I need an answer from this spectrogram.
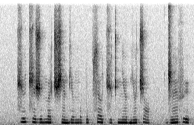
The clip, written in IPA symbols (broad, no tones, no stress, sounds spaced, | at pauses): t͡ɕ ʉ t͡ɕ œ ʒ y m œ t͡ʃ ʃ ɛ̃ bʲ œ ʊ̯ ŋʷ ɛ p u p s œ ʊ̯ t͡ɕ u t͡ʃ nʲ ɛ̃ ə̯ bʲ ɔ̃ t͡ʃ ɔ | ɖ͡ʐ ɛ̃ f y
